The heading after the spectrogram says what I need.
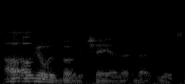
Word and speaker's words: Boadicea: I've seen it pronounced a whole bunch of ways. Boadicea, Boadicea, Boadicea. I mean, pronounce it however you want. Boadiceo. The Latin teacher in my high school called her Boadicea. And she's from... It looks like it should be like an Italian pronunciation.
